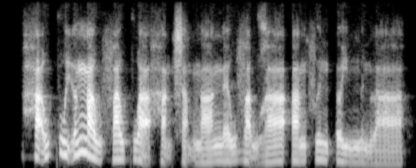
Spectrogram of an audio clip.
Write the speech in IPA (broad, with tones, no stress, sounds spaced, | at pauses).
h a̰˧˥ w k w ḭ˧˥ ə̯ ŋ a˨˩ w f a˧ w k w a̰ː˧˨ h a̰˧˨ ŋ s a̰˧˨ m ŋ aː˨˦ ŋ ɛ˨˦ w v a̰˧˨ w ɣ aː˨˦ ʔ a˨˦ ŋ f ɨ˧ n ʔ ə˨˩ j ŋ ɨ˧˩ n l aː˧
